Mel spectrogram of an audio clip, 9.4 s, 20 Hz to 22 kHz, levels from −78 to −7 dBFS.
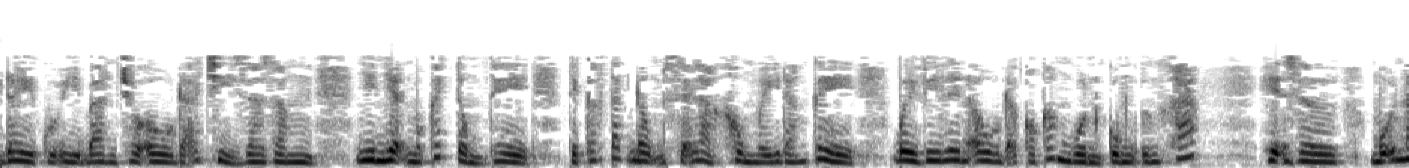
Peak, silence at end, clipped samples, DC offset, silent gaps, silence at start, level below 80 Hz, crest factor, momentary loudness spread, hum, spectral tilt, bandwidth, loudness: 0 dBFS; 0 s; under 0.1%; under 0.1%; none; 0 s; -56 dBFS; 16 dB; 8 LU; none; -11 dB/octave; 5.8 kHz; -17 LUFS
